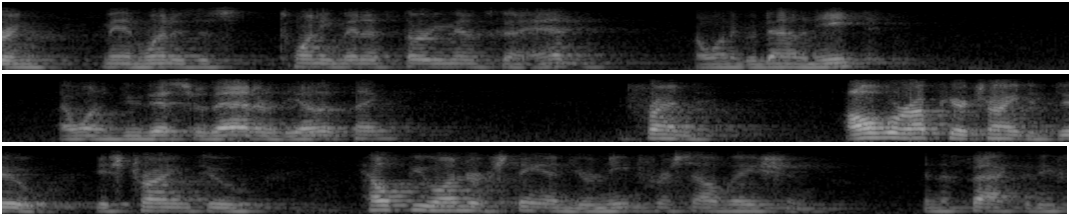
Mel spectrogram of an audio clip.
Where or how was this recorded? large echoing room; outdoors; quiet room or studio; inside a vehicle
large echoing room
